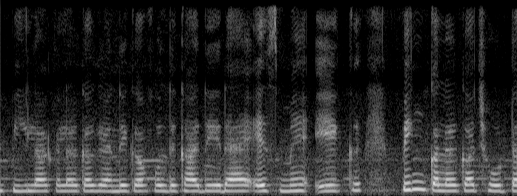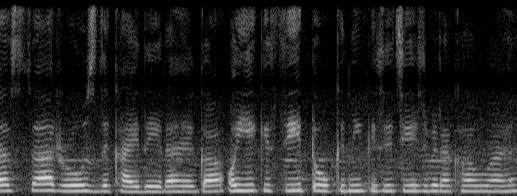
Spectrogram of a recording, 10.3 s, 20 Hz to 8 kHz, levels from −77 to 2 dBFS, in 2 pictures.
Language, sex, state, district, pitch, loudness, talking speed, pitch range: Hindi, female, Uttar Pradesh, Jalaun, 235 Hz, -20 LUFS, 195 wpm, 235-245 Hz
